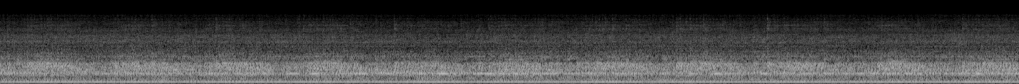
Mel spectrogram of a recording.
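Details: Craftsman 101 12-inch lathe motor after fix: end housings removed and rotated a quarter turn, capacitor wire extended. Steady, even hum at constant pitch, no grinding, rubbing or bearing noise; runs smoothly.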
